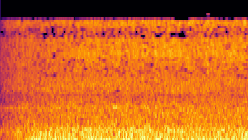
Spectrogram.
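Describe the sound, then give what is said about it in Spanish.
Loud, steady rush of the Ebro river in flood in Aragon, Spain, swollen by a week of intense rain, a dense continuous roar of churning water filling the whole recording with no voices. “Es el caudal del río Ebro.”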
